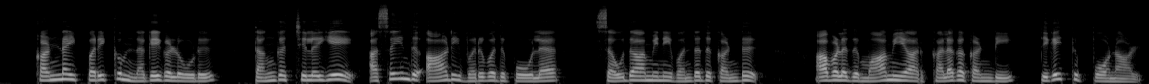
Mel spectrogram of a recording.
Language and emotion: Tamil, neutral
